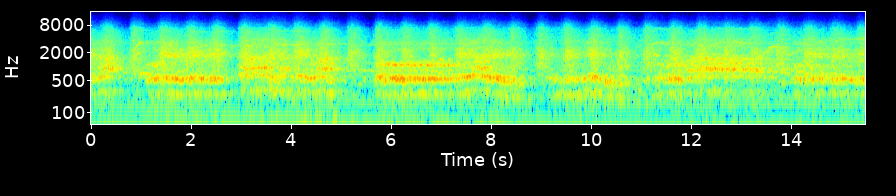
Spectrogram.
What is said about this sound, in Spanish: Se escucha a la gente enfervorizada, no es una ilusión.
